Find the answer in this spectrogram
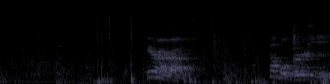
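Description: Faint knocks and handling sounds, then a person speaking, starting about halfway through and again near the end.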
